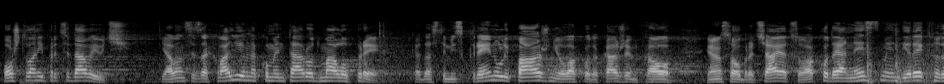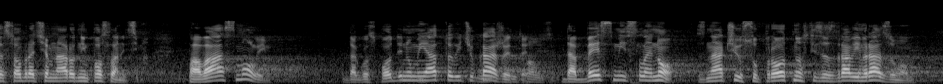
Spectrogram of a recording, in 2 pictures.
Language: Serbian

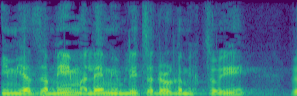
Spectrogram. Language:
Hebrew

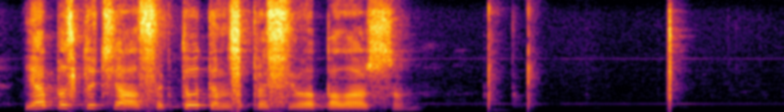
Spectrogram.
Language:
Russian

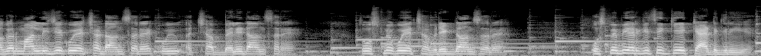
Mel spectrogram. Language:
Hindi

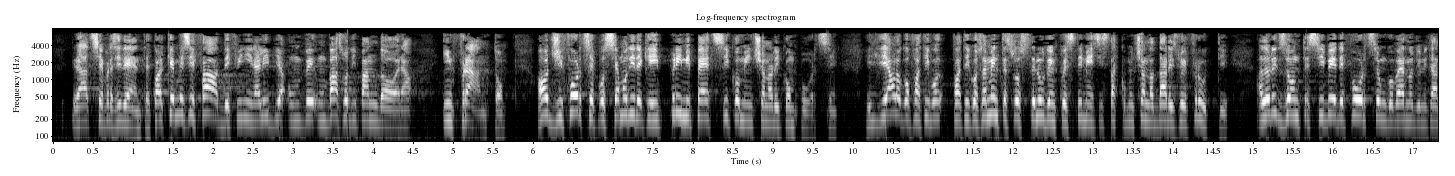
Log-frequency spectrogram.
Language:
Italian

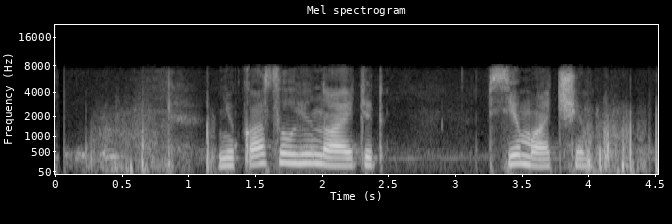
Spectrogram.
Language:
Russian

